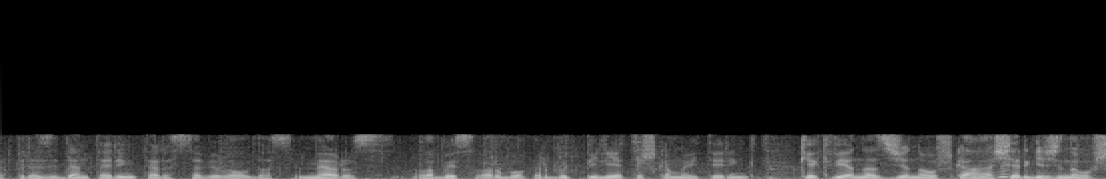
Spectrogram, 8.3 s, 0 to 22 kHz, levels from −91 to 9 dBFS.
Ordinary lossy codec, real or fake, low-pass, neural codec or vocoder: MP3, 48 kbps; real; 5.4 kHz; none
